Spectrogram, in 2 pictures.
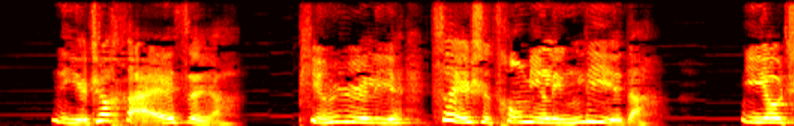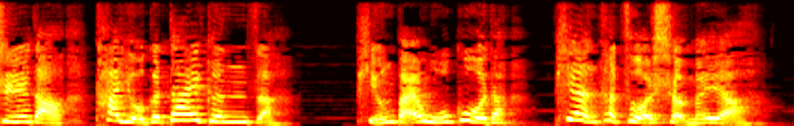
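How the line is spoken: Choked, sobbing. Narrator (Chinese): 哽咽着

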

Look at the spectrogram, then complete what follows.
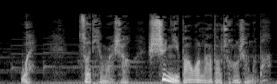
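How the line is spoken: Hurried question. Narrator (Chinese): 韩伟急忙问道

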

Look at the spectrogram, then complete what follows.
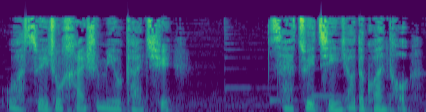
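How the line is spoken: Sighing. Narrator (Chinese): 随后他叹了一口气，接着说

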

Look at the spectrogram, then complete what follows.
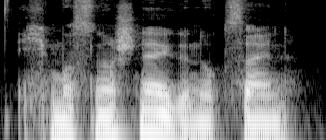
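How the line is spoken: Murmuring. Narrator (German): murmelte sie

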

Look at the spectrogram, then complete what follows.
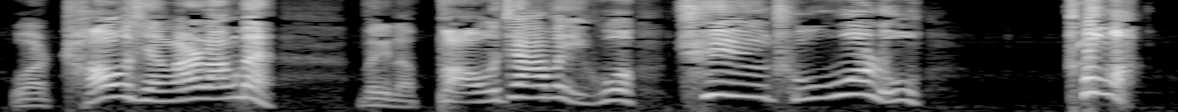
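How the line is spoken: Brief forceful battle cry. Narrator (Chinese): 他简短有力的冲锋号令

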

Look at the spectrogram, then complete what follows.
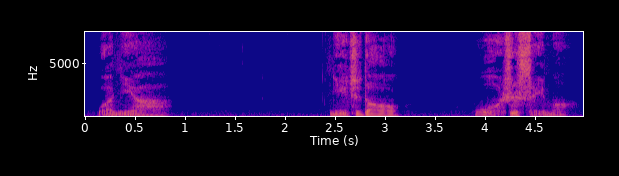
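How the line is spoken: Soft questioning voice. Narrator (Chinese): 我向他俯下身去，轻声的问他

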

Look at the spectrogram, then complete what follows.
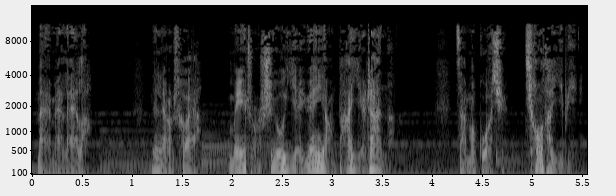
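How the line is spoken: Low voice. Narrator (Chinese): 肖勇……低声说

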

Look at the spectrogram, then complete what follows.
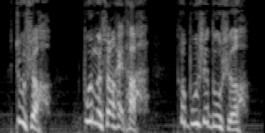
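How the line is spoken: Loud shout. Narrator (Chinese): 大喊一声

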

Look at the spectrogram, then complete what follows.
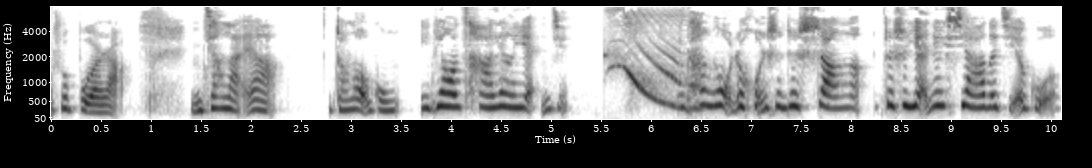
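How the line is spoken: Crying. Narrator (Chinese): 哭着跟我说

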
